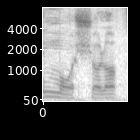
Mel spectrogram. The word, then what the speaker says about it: mosciolo: ragusa le innovazioni di mosciolo mollusco presidio slow food attenzione l'accento sulla prima o e caratteristica della regione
